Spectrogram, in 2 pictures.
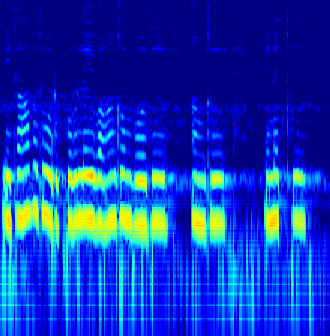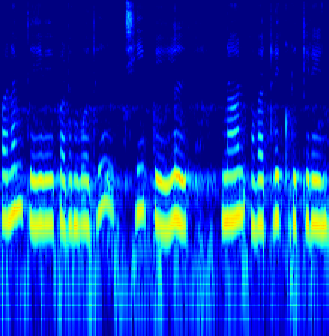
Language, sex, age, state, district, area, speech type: Tamil, female, 18-30, Tamil Nadu, Ranipet, urban, spontaneous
